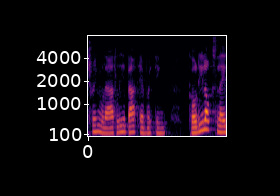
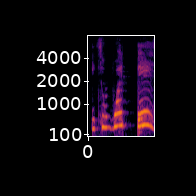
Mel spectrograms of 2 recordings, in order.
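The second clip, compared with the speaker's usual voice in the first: high, a touch of alarm; half frightened; 13 semitones higher, 5 dB louder than usual. Acted. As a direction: gasp it out, half scared. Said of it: "half frightened".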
